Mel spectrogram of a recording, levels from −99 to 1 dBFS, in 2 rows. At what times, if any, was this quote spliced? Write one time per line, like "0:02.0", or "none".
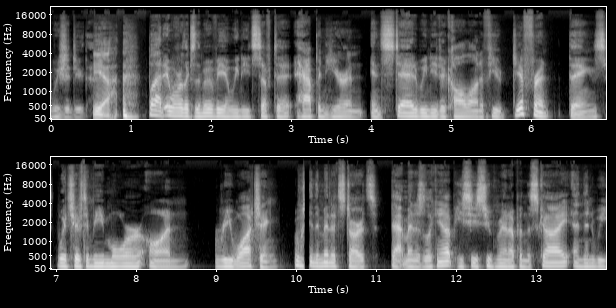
0:01.7
0:07.3
0:10.1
